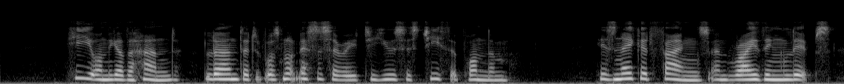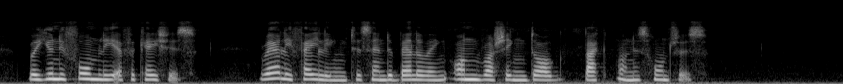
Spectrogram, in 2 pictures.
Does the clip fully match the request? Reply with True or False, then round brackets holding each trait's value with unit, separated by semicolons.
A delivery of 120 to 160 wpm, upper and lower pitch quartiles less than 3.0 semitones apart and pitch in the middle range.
False (140 wpm; 2.4 semitones; 220 Hz)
